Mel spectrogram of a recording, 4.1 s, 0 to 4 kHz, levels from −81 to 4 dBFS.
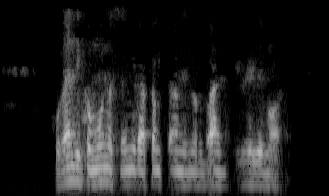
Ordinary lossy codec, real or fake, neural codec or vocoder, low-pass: AAC, 16 kbps; fake; codec, 16 kHz, 4 kbps, FreqCodec, smaller model; 3.6 kHz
